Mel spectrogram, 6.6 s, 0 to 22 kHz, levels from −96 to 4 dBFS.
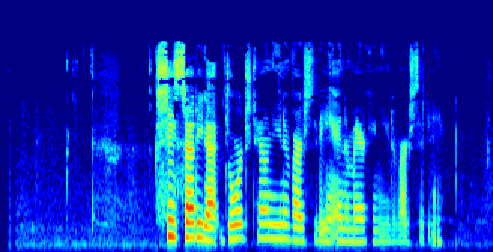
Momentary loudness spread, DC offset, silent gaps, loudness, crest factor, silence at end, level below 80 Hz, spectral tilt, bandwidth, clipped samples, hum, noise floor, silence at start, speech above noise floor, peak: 23 LU; under 0.1%; none; -23 LUFS; 24 dB; 1.05 s; -82 dBFS; -3 dB/octave; 11.5 kHz; under 0.1%; none; -69 dBFS; 2.05 s; 45 dB; -2 dBFS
